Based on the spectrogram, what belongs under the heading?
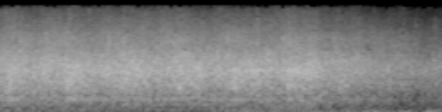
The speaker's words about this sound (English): You heard there lots of cheering and applause for Ahmadinejad, and this came at various points, including his complaint that you were too discourteous to him.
